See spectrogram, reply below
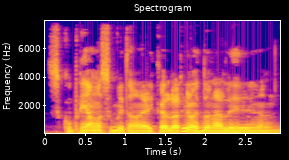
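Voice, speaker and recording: A man's voice: mid-range voice, completely flat delivery, quick pace, vocal fry, noisy background. A man streaming a game, chatting casually, laughing often and swearing when surprised. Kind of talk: casual gaming stream chat.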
